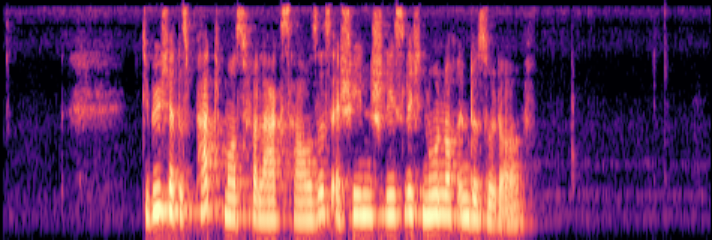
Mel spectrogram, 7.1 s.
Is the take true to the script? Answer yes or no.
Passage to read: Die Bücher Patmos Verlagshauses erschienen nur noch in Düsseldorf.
no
